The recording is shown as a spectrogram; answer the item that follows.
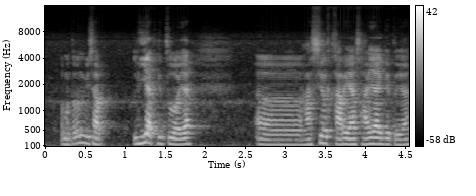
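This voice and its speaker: Noticeable background noise sits behind the recording. A man speaks at a fairly quick pace with fairly even intonation. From Bandung, West Java, Indonesia. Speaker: youtuber, electrical engineering graduate. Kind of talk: casual vlog introduction. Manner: hesitant, many fillers.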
